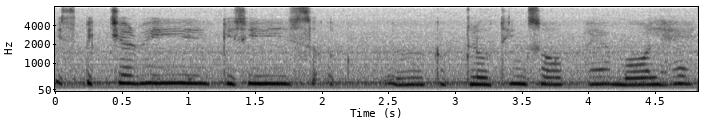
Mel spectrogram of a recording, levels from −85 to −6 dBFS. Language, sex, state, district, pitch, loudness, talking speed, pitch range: Hindi, female, Bihar, Katihar, 275 Hz, -15 LUFS, 135 wpm, 255-290 Hz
